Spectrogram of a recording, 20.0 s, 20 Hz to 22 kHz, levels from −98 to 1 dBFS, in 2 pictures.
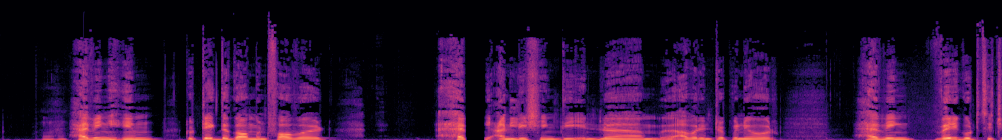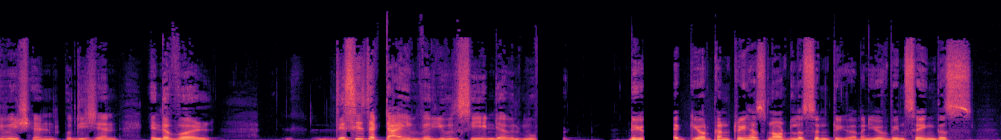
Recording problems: audio cutting out; at 4.5 s, at 15 s and at 16 s

